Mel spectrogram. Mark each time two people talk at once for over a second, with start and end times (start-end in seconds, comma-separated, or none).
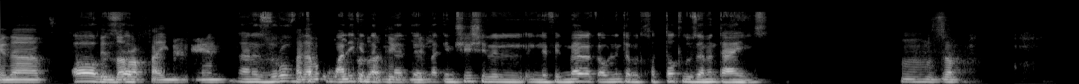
3.0-4.4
